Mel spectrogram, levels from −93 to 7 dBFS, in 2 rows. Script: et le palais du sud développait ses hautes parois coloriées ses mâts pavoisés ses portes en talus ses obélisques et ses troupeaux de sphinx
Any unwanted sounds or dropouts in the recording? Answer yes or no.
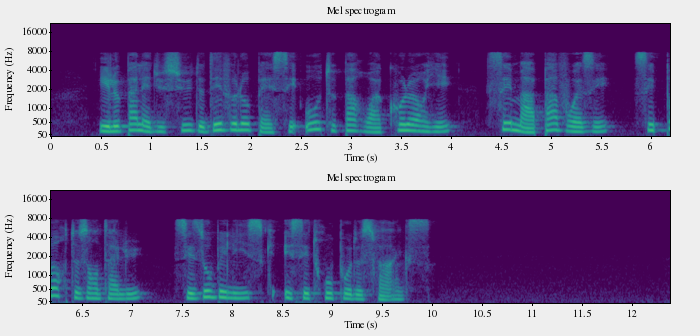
no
